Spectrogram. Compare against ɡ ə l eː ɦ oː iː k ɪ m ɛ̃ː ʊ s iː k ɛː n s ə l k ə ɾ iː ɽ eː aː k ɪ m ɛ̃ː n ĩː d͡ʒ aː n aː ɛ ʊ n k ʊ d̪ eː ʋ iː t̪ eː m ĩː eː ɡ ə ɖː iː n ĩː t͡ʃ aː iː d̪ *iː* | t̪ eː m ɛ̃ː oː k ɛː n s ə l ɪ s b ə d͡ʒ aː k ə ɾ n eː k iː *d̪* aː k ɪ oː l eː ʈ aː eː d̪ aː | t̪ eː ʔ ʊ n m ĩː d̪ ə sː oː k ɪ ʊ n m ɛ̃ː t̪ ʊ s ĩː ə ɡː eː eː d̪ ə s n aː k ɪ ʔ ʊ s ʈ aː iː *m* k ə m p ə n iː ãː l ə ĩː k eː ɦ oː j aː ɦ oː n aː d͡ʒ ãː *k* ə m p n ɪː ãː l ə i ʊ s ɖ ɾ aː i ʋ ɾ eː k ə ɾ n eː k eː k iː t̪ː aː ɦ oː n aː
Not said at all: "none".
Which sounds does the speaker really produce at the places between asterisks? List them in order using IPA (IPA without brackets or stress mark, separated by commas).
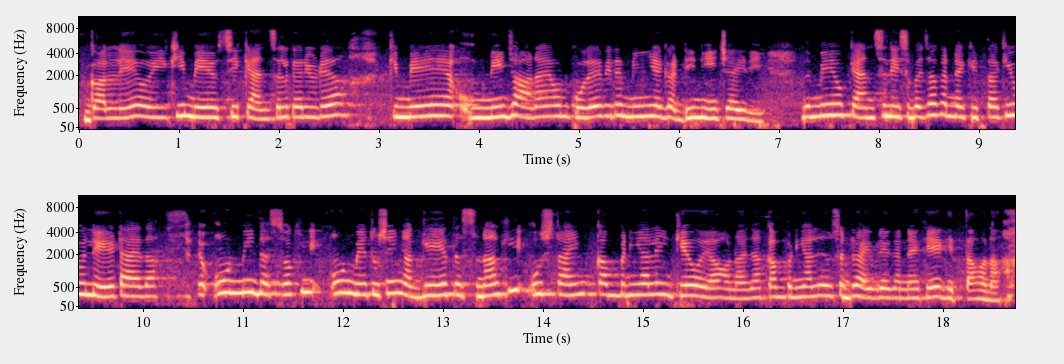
iː, t̪, m, k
